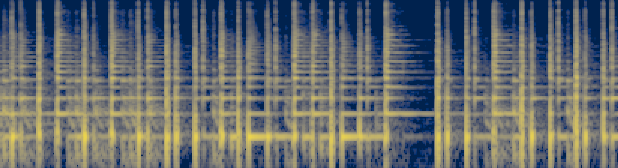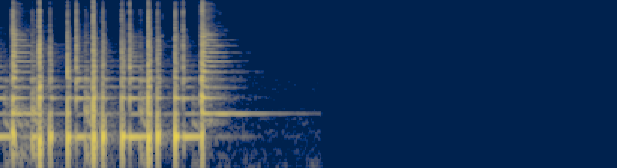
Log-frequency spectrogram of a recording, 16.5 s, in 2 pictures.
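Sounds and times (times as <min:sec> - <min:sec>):
carnatic music in thisra nadai: 0:00.0 - 0:12.1.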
